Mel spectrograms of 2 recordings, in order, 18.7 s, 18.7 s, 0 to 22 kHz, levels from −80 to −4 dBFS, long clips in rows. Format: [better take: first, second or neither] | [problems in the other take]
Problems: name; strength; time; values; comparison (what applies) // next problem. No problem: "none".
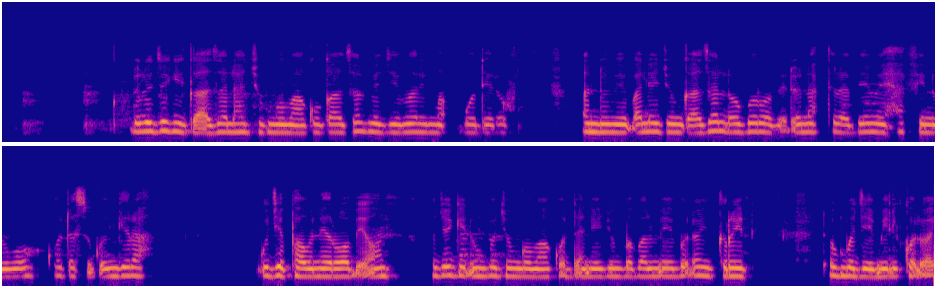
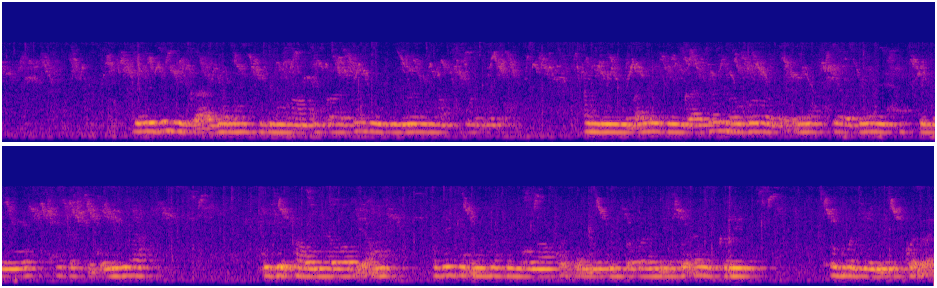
first | background sound (Rain); 16 dB below the speech // room echo; dies away in 0.7 s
